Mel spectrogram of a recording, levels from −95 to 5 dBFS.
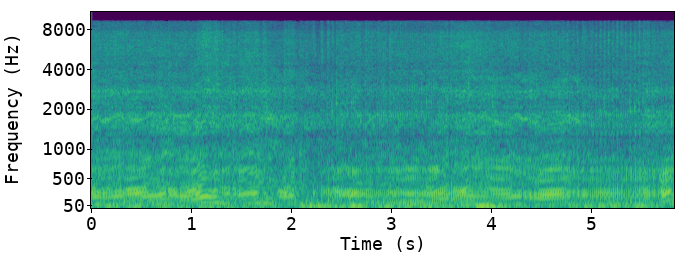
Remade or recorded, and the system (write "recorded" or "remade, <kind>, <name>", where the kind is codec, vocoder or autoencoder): recorded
